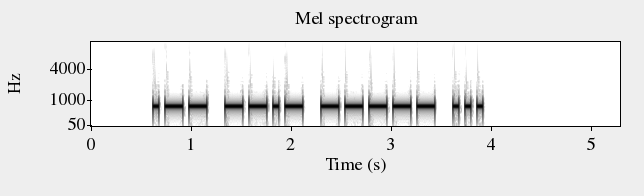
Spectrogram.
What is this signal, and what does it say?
Morse code, heard as a keyed tone, about 20 wpm, 700 Hz. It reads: WQ0S
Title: USA Call Signs - 4 Characters - 20wpm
